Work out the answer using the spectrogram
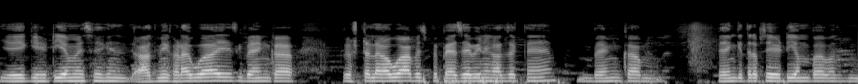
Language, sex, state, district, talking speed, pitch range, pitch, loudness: Bundeli, male, Uttar Pradesh, Budaun, 210 wpm, 150-160 Hz, 155 Hz, -17 LUFS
